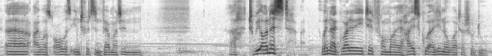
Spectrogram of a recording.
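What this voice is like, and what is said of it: German accent. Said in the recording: “You hear I have a sweet German accent. Somehow I cannot get rid of it.”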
